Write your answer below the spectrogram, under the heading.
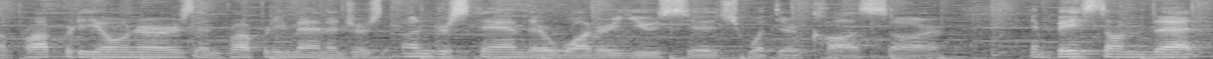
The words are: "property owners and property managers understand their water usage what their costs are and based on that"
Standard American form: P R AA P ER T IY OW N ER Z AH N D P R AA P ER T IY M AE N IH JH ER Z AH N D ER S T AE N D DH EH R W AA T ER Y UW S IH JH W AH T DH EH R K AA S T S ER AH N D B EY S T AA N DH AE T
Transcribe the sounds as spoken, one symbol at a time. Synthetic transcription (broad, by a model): P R AA P ER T IY OW N ER Z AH N P R AA P ER T IY M AE N IH JH ER Z AH N D ER S T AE N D DH EH R W AA T ER Y UW S IH JH W AH T DH EH R K AA S T S ER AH N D B EY S T N DH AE T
